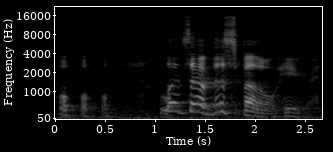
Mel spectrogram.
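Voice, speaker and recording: Storybook Santa Claus, played by a man: old, jolly, exuberant, pitched up, loud and forceful. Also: huge pitch swings, a little slow, slightly rough, exaggerated voice. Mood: jolly, hearty. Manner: booming ho-ho-ho belly laugh, exuberant.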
